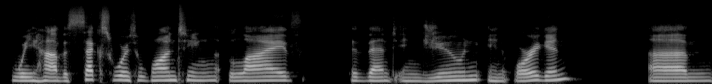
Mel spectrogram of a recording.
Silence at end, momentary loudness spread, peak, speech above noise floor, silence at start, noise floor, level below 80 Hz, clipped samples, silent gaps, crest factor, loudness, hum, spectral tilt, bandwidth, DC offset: 0 s; 9 LU; -6 dBFS; 64 dB; 0.1 s; -88 dBFS; -68 dBFS; under 0.1%; none; 20 dB; -24 LUFS; none; -6 dB/octave; 15 kHz; under 0.1%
